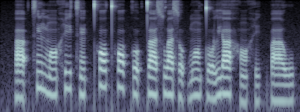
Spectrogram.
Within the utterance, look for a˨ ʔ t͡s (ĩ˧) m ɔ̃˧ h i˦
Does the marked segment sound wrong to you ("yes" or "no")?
yes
